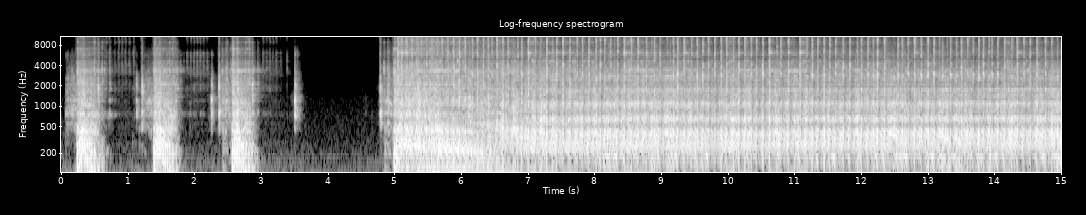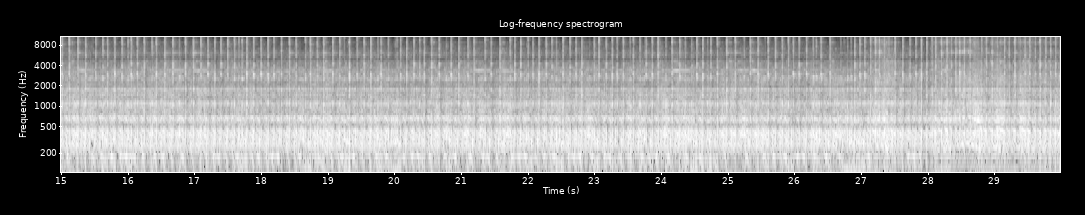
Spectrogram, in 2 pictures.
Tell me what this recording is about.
Sound effects > Other mechanisms, engines, machines
Worn-out two-stroke chainsaw starting, idling and free-revving. (HQ VERSION)
An old-ish two-stroke chainsaw starting, free-revving, idling, etc. The sound came out bad in my opinion, i did not realise the muffler was pointing at the microphone and so each combustion caused audio dropouts. I can not re-record the saw as while troubleshooting it after recording the connecting rod gave out. This is the processed, HQ version. There is also an unprocessed version.
chainsaw, engine, idle, motor, rev, saw, start, two-cycle, two-stroke, twostroke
